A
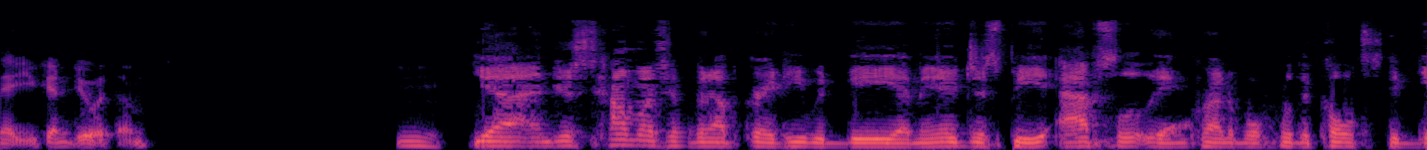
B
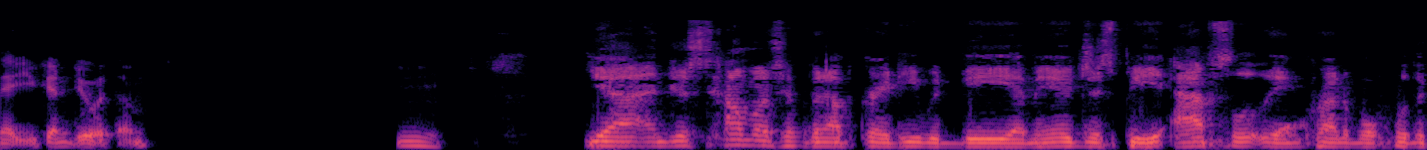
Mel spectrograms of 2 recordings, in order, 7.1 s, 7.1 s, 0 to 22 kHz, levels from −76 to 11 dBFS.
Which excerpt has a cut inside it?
A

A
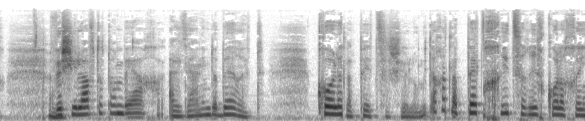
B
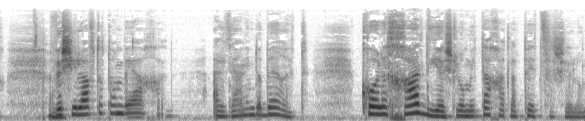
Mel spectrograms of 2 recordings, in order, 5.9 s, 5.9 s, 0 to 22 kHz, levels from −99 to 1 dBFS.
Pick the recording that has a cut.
A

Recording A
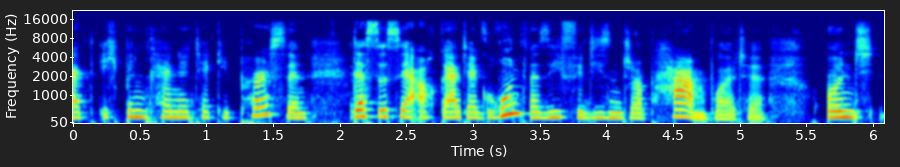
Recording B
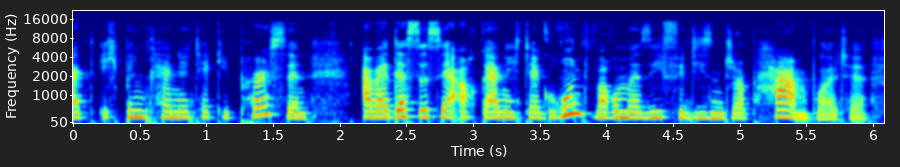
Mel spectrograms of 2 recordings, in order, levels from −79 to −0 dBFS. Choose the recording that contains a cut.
A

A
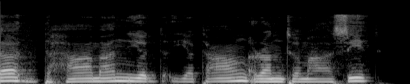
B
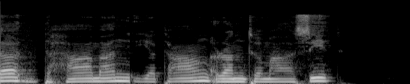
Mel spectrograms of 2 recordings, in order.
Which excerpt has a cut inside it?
B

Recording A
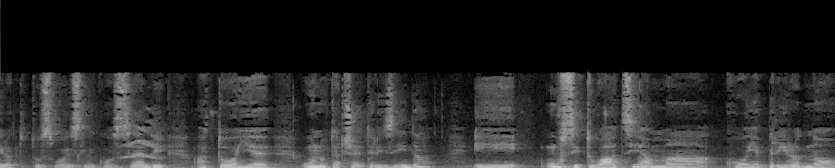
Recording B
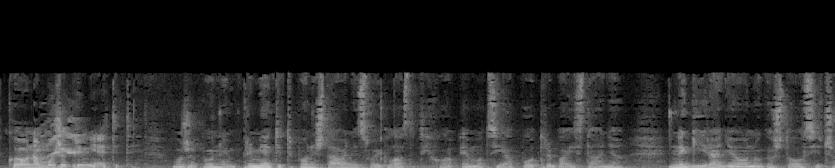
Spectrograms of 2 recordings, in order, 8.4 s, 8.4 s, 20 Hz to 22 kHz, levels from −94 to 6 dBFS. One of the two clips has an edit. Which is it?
A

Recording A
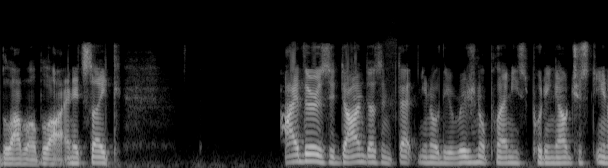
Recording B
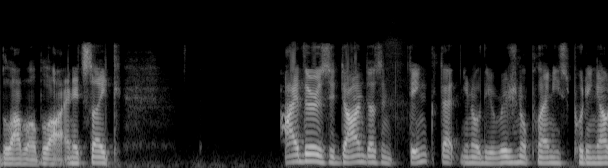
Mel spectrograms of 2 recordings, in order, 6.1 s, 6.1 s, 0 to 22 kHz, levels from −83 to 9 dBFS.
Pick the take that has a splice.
A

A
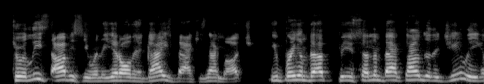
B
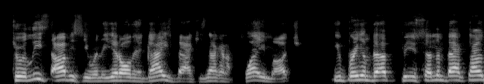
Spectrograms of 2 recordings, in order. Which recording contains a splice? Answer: A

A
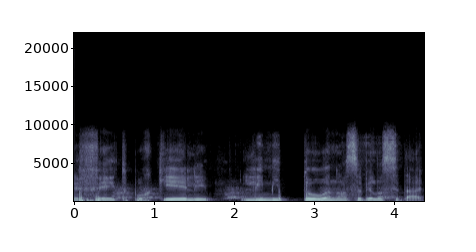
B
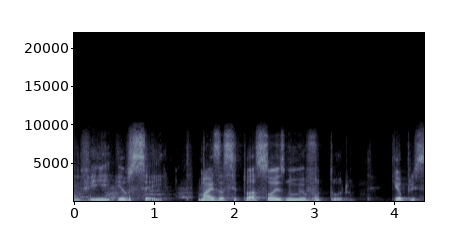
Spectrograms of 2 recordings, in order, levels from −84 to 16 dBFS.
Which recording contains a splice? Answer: B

